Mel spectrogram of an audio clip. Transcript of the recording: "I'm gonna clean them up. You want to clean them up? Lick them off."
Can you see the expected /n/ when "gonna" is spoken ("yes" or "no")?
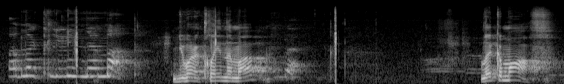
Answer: no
